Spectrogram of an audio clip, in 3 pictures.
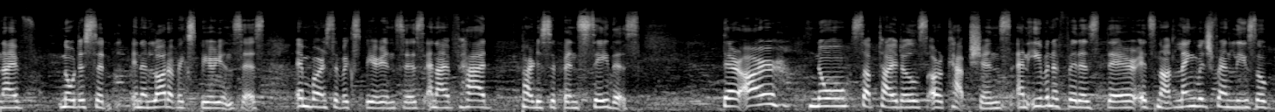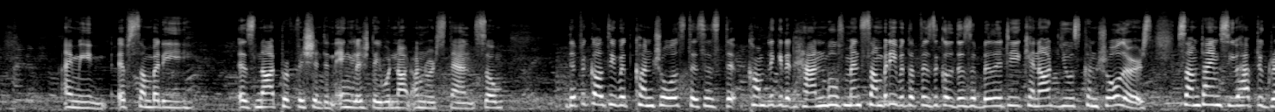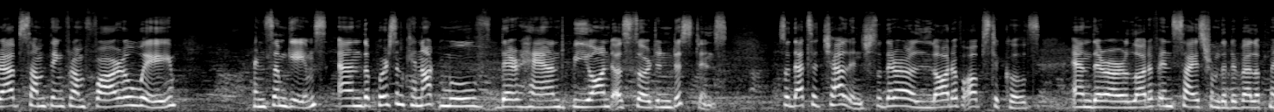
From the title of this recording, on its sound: Poster Session Interviews from XR Access Symposium 2023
